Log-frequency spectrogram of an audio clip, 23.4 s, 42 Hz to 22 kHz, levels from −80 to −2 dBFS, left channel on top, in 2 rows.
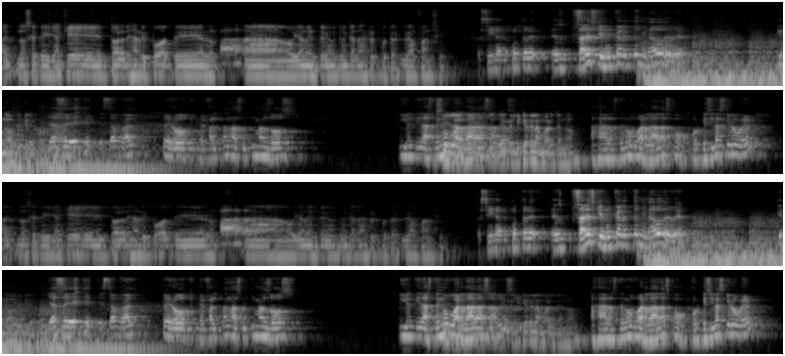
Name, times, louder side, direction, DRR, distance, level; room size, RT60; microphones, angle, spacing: voice 1, 0.0-3.3 3.6-6.7 11.6-12.7 18.2-20.4, left 5 dB, 55° left, 0.3 m, -39 dB
voice 2, 3.3-3.8 7.1-10.3 11.6-11.9 12.4-13.7 14.1-16.1 17.7-19.3 20.6-23.0, right 3 dB, 30° right, 0.4 m, -31 dB
sound 1, 9.5-14.7, equal, 85° left, 2.3 m, -39 dB
7.5 x 4.4 x 3.8 m
head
